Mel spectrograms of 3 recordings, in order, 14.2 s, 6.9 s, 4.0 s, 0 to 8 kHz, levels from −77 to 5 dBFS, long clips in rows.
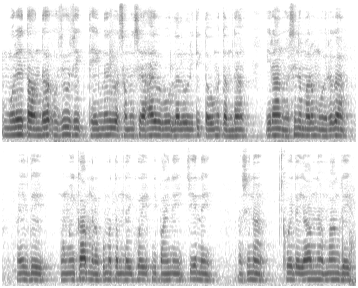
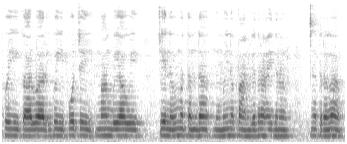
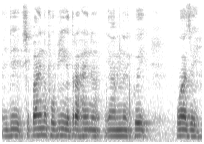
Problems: background sounds at intervals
